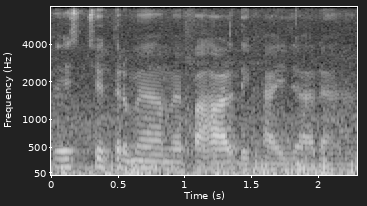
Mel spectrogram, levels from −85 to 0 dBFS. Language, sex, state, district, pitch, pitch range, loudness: Hindi, male, Arunachal Pradesh, Lower Dibang Valley, 120 Hz, 100-130 Hz, -18 LUFS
